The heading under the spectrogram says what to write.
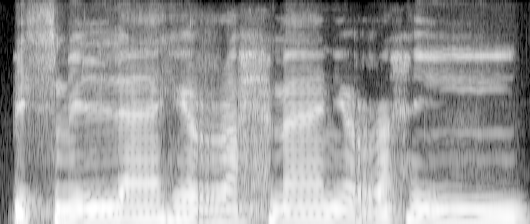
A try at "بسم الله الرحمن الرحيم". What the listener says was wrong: So you're saying Bismillahir Rahmanir Rahim. There's like, I think 6 beats there. There should be no more than, I would say, 2 to 3, maybe 4 max.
